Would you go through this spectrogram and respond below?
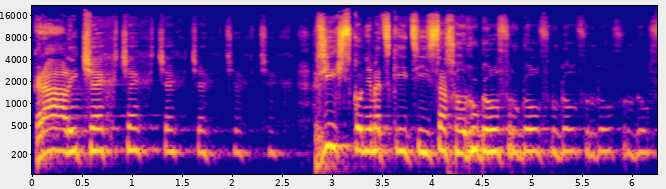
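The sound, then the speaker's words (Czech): A man's voice mimics an echo in Czech, repeating the last word of each phrase several times in a row, trailing off rhythmically. “Prosím, echo?”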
